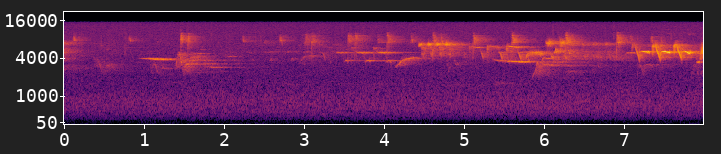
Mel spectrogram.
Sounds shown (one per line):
warbler song
Hermit Thrush song
unidentified bird chip note
Western Tanager song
